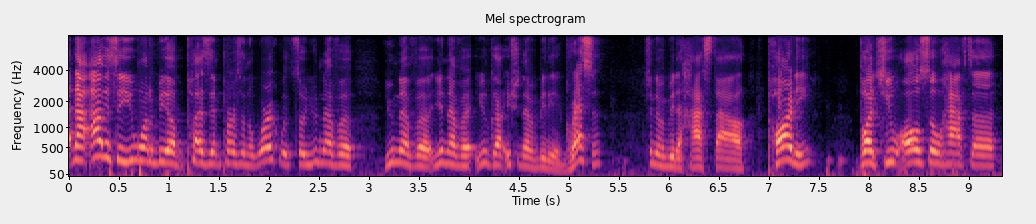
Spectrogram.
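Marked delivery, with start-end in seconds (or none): none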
